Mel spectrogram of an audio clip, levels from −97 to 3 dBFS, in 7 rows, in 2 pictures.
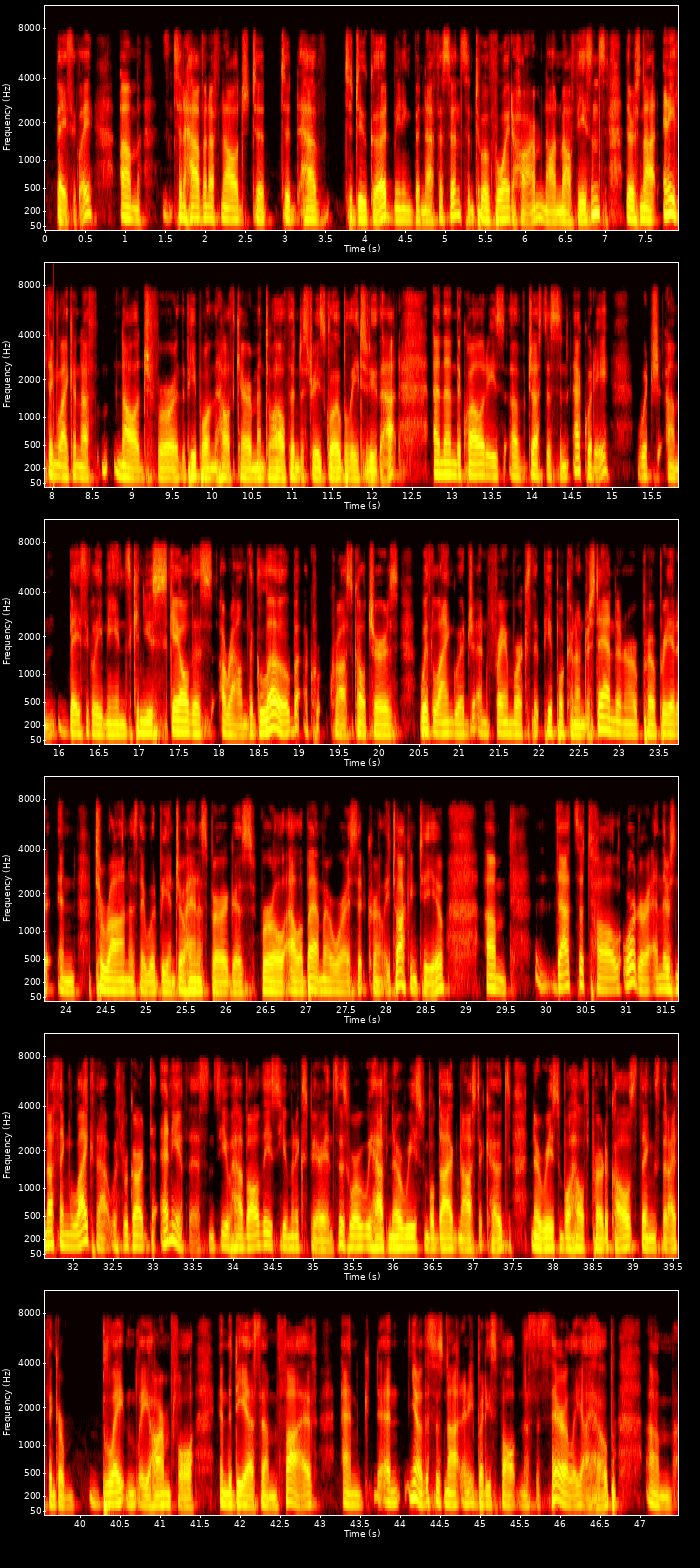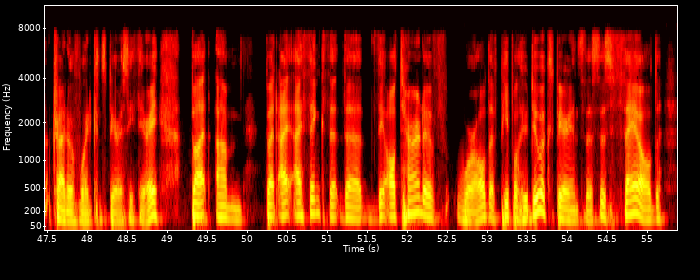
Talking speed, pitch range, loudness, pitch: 190 wpm, 105-130 Hz, -27 LUFS, 115 Hz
